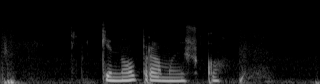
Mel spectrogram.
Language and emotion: Russian, neutral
